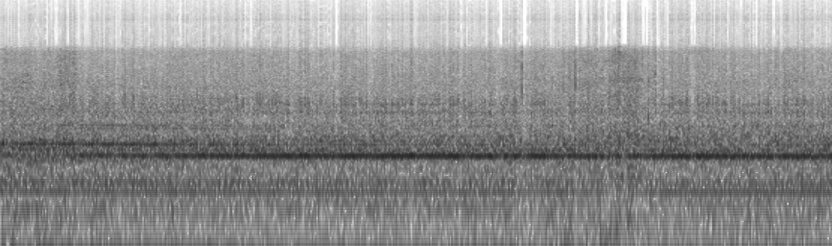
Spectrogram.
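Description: City transit bus engine and drivetrain running at a steady cruise, heard from inside the cabin: a loud, even drone with a constant mid-pitched hum over a low rumble.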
